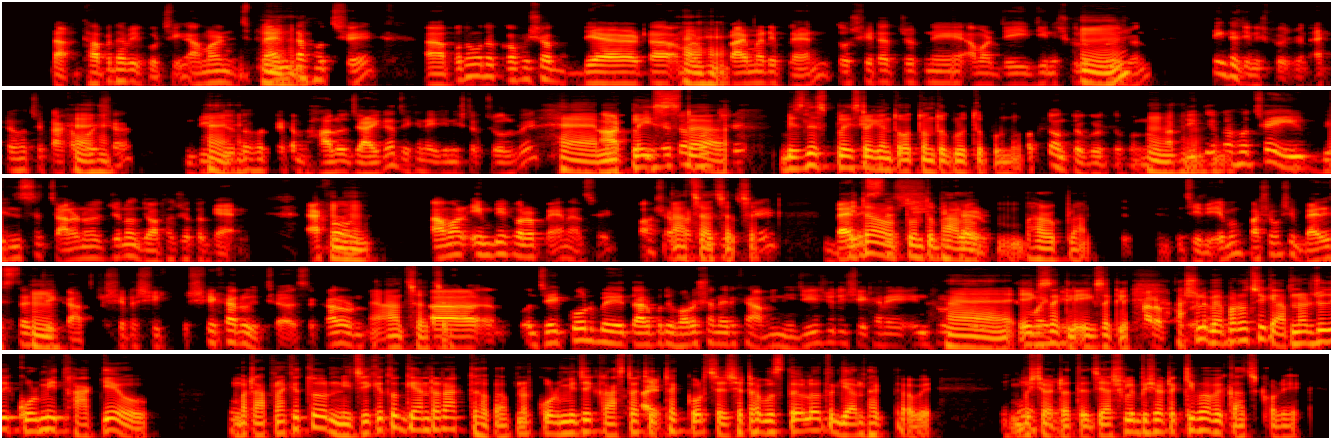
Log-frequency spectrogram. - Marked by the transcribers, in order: tapping; other background noise
- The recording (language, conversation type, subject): Bengali, unstructured, আপনি কীভাবে আপনার স্বপ্নকে বাস্তবে পরিণত করবেন?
